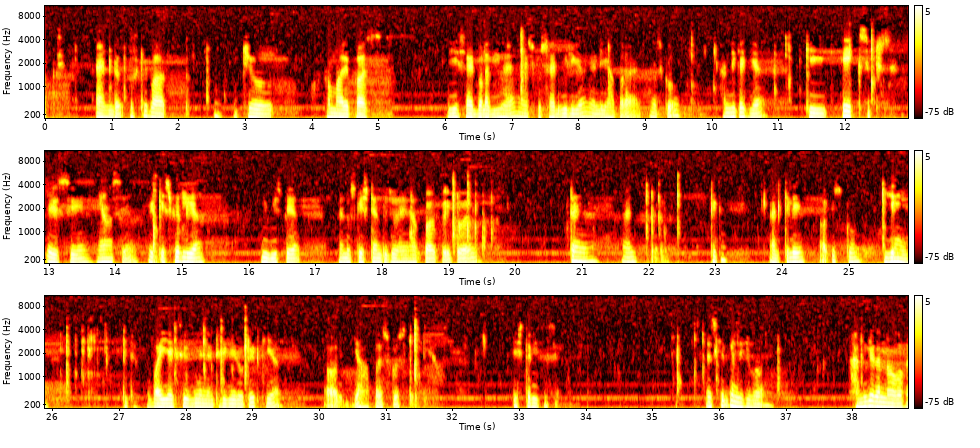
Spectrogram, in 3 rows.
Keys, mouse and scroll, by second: 0.2 click, 0.5 middle click, 0.6 middle click, 0.6 middle click, 1.2 middle click, 1.2 scroll up 1, 1.4 middle click, 1.5 middle click, 2.4 middle click, 2.8 scroll down 4, 3.2 click, 4.4 click, 4.8 click, 7.2 KP_3, 8.2 scroll down 4, 8.5 middle click, 9.0-9.9 scroll down 7, 10.1 shift+middle click, 10.3 middle click, 10.5 click, 11.1 scroll up 2, 11.4 shift+middle click, 12.6 shift+a, 18.2 click, 23.3 scroll down 5, 23.9 scroll down 1, 23.9-26.3 drag, 30.2 click, 31.4 click, 32.7 s, 33.4-34.0 scroll up 3, 33.4 s, 34.3 scroll up 1, 35.0 click, 35.5-35.8 scroll up 2, 36.0 shift+middle click, 36.5 click, 36.8 shift+scroll up 1, 37.2 shift+middle click.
